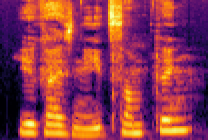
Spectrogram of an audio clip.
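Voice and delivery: ordinary delivery, nothing marked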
